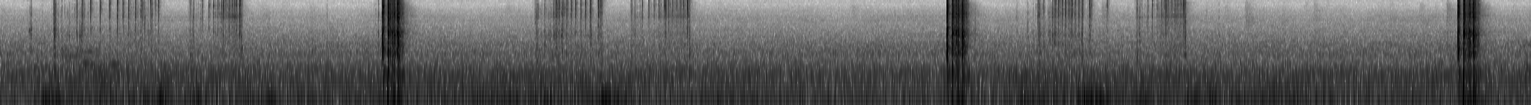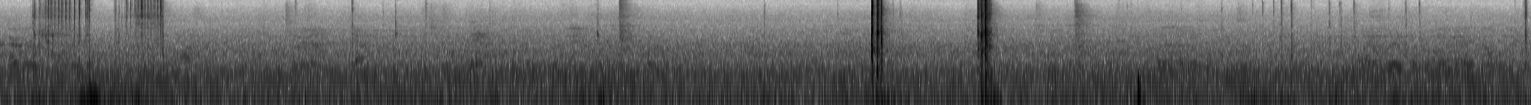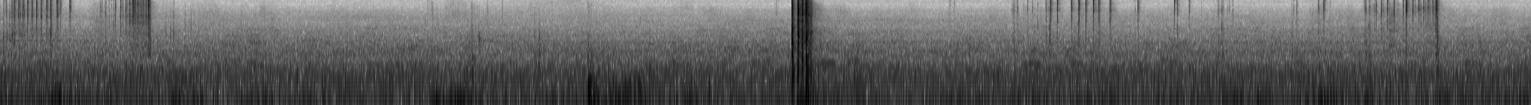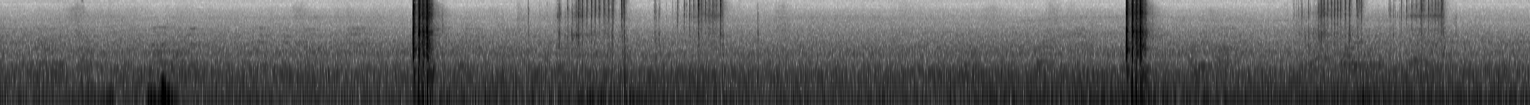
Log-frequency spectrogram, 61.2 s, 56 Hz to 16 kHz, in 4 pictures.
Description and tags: Shooting and winding a Pentax 6x7 medium format camera. It has a huge shutter mechanism and the whole camera moves when it fires.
